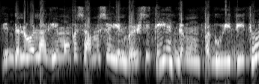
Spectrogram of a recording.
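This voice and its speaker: A woman's voice: on the low side, quick pace, lo-fi sound, close to an everyday voice. An actress playing a worried, protective middle-aged mother in a Filipino radio drama. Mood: scolding, concerned. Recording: noisy radio drama audio.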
